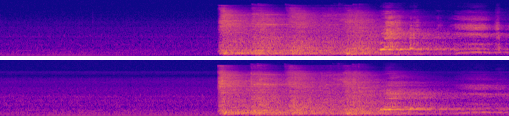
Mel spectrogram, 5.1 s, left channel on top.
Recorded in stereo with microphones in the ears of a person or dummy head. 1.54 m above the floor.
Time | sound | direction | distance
2.2 | a rattle | 55° right (ahead or behind) | 2.5 m
3.8 | laughter | 45° left (ahead or behind) | 0.6 m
